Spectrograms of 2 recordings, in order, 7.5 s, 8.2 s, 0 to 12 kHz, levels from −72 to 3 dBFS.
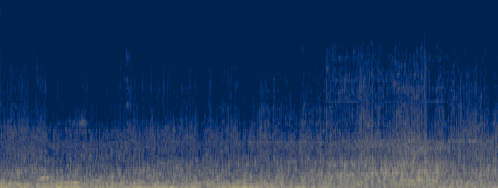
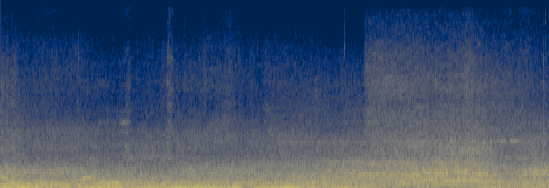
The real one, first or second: second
